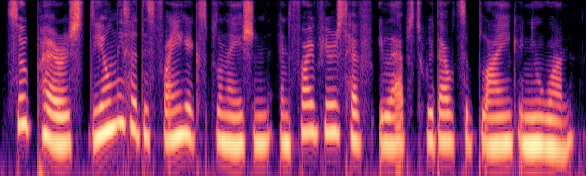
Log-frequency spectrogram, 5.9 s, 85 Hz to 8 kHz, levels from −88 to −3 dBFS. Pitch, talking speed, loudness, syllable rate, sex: 225 Hz, 165 wpm, -15 LUFS, 5.2 syllables/s, female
